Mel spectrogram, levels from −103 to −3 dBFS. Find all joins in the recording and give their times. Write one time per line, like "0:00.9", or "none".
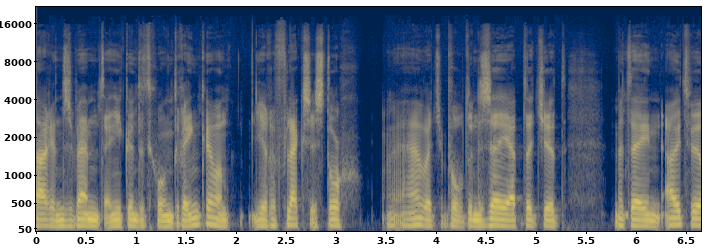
none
